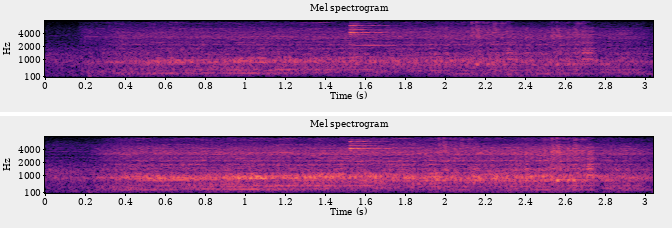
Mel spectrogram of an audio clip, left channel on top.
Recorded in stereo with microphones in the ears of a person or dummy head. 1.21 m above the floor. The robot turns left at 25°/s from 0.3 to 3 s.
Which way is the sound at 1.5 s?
Centre (ahead or behind).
